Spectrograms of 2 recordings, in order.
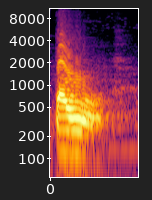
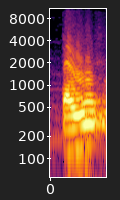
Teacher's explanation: اب یہاں پر واو کو بولتے ہوئے لپس کمپلیٹلی راؤنڈ ہونے چاہیے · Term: ڈبلو ساؤنڈ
